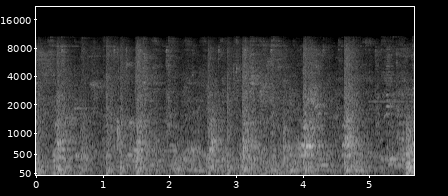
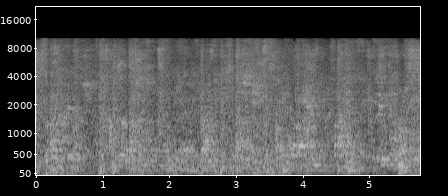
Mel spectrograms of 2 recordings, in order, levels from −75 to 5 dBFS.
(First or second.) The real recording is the first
